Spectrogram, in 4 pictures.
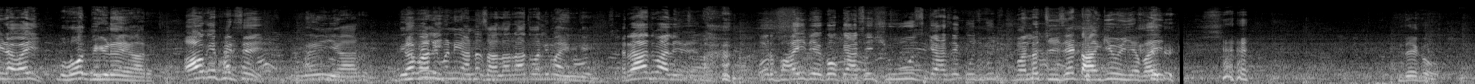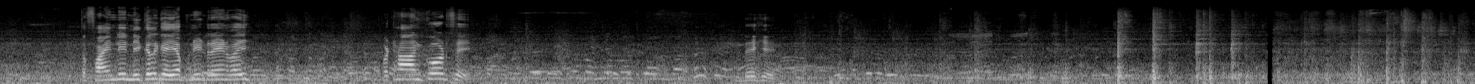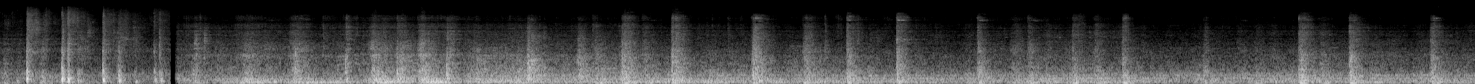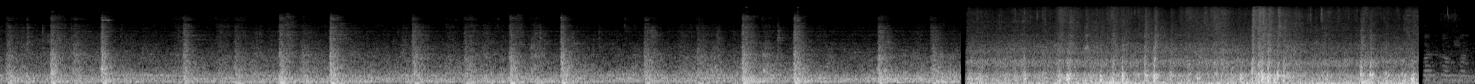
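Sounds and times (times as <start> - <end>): train rumble: 0.0 - 58.7
train wheels clacking over rail joints: 23.0 - 58.5.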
